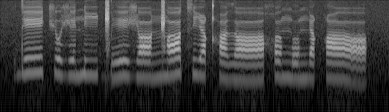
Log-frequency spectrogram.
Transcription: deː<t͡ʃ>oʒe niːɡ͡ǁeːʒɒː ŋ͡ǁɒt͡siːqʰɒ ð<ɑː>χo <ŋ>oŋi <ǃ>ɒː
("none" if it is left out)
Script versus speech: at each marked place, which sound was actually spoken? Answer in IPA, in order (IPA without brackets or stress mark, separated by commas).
t͡ʃ, ɒː, ŋ, q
